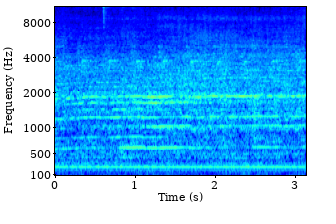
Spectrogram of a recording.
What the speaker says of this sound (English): This is the rechargeable mixer because I make akara a lot.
